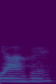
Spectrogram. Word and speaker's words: 야훼: 그래서 그거를 굳이 발음을 하자면 윷해와해, 윷해와해, 유해와해, 유해와해, 야훼 이렇게 되는 거거든요, 발음이.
